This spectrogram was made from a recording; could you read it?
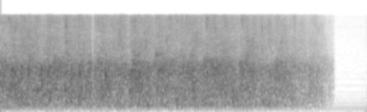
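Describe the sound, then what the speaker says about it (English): An audience applauds at the end of a talk session: dense, even clapping from many hands holds steady for about three seconds, then cuts off abruptly into silence. "A round of applause."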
